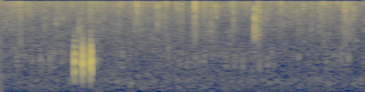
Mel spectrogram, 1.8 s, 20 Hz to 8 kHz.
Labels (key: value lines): label: biophony, damselfish
recorder: SoundTrap 500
